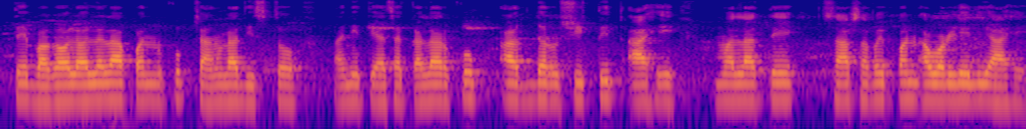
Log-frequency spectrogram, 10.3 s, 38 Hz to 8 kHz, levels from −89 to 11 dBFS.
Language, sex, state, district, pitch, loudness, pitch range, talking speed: Marathi, male, Maharashtra, Aurangabad, 125 Hz, -24 LUFS, 120-130 Hz, 105 wpm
